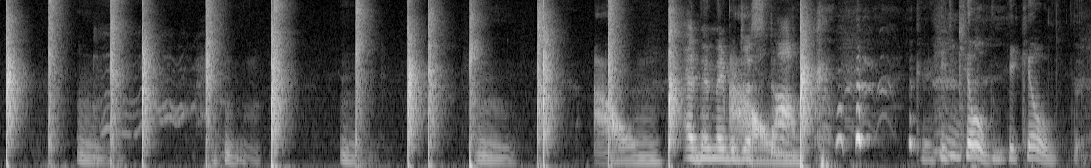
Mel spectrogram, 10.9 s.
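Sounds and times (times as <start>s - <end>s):
loud offbeat hand claps: 0.0s - 3.0s, 3.6s - 6.9s, 8.0s - 8.3s
person humming: 0.8s - 2.6s, 4.7s - 5.2s, 6.0s - 8.0s
laughter: 0.9s - 2.5s, 7.4s - 9.6s
speech: 2.2s - 2.7s, 6.9s - 8.2s, 9.2s - 10.9s.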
